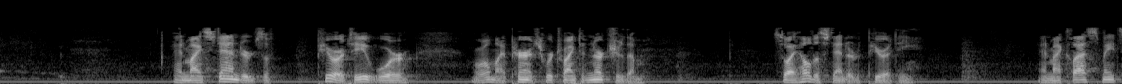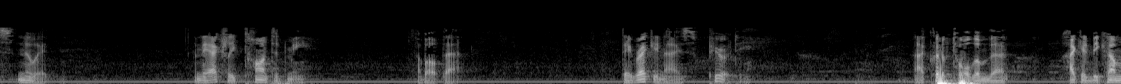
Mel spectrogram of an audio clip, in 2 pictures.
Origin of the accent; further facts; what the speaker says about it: Minnesota, United States; I'm from Minnesota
